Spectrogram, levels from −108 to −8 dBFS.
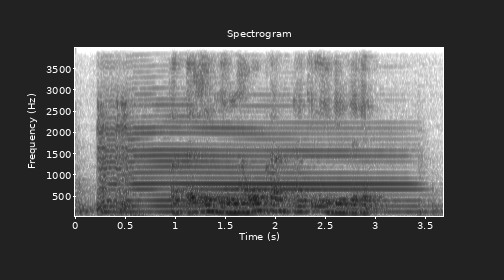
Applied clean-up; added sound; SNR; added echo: none; Bowed string instrument; 2 dB; reverberation time 0.6 s.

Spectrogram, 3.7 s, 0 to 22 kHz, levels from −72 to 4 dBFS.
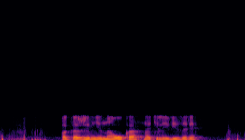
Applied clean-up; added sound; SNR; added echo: none; none; none; none.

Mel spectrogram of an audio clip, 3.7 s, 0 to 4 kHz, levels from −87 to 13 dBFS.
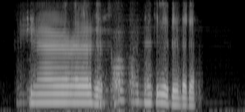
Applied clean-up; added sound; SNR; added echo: neural separator model SepFormer WHAMR!.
